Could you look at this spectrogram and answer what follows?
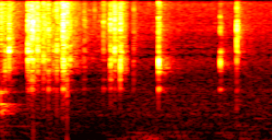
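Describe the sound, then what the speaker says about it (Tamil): Mustard seeds hitting hot oil in a pan while making capsicum egg masala, giving a run of sharp, scattered crackles and pops, some loud and close, with quieter gaps between bursts. "இப்போது கடுகு லைட்டாக சேர்த்துக்கோங்க."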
